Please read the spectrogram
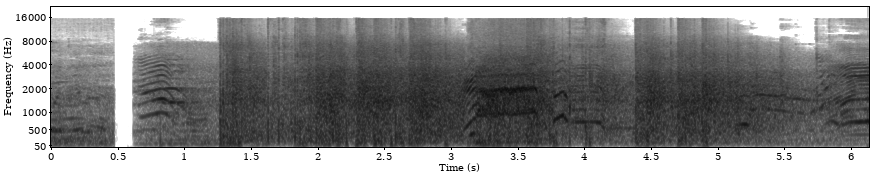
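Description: A string of firecrackers going off in rapid crackling pops, starting about a second in and lasting about four and a half seconds.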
